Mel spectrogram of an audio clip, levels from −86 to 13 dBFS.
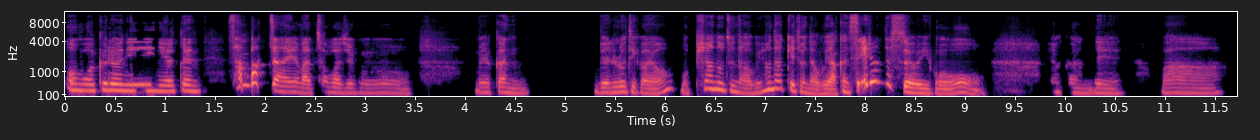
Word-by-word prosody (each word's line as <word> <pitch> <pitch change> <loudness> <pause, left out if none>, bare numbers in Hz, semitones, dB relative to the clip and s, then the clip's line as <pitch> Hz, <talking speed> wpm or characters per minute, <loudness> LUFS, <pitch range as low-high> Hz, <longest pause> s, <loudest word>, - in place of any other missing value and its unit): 어머 215 -1 +1
그러니 210 -2 +2
약간 195 0 0 0.3
3 - - 0
박자에 205 - +4
맞춰 150 +4 -2
가지고 145 -3 -7 0.6
뭐 160 - -6
약간 150 -4 -4 0.6
멜로디가요. 165 - -2
뭐 - - -9
피아노도 255 -6 +2
나오고 145 -2 -4
현악기도 240 -6 +1
나오고 130 -2 -2
약간 125 -1 +2
세련됐어요 465 - +5
이거. 130 0 -2 0.7
약간 155 -4 -10
네. 140 -3 -7 0.4
와. 145 0 -8
160 Hz, 260 characters per minute, -22 LUFS, 145-210 Hz, 0.7 s, 세련됐어요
